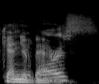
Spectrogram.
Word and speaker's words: Kenya Barris: it's with uh Kenya bars oh yeah it's Kenya bear so it's a scripted comedy right right how would you call him Billy Boris I didn't know how to pronounce it yeah it's Kenya Barris he's he's Russian I said Boris not Boris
